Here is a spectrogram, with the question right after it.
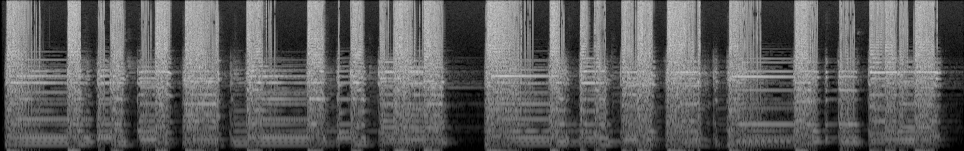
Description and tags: Primitive Pedal
Example of distortion pedal in clean audio
guitar, Distortion, Pedal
